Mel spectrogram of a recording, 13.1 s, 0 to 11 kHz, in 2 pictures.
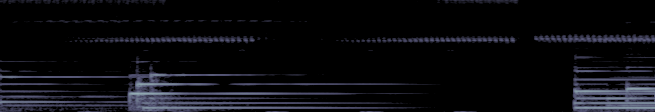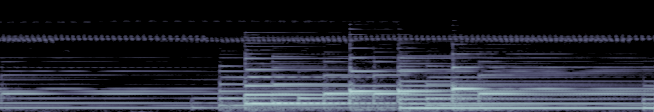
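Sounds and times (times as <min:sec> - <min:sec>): slow soft piano music: 0:00.0 - 0:04.1, 0:05.8 - 0:13.0.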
